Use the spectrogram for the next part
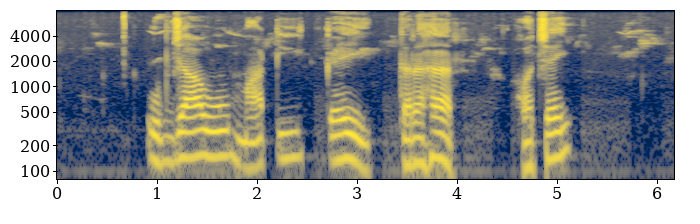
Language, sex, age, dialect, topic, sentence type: Magahi, male, 31-35, Northeastern/Surjapuri, agriculture, question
